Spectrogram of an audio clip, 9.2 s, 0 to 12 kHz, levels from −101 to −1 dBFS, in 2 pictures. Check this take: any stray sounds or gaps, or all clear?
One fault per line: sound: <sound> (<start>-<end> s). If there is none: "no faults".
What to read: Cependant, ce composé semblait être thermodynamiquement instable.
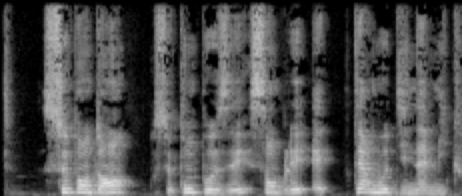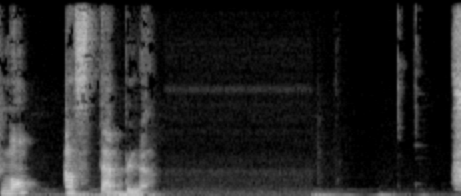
no faults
